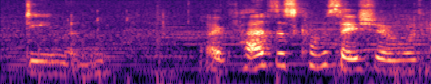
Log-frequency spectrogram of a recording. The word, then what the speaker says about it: daemon: So if you spell it D-A-E-M-O-N, it's still demon.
